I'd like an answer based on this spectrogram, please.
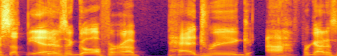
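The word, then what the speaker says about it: Padraig: the Irish version of the name Patrick is Padrig. Like you're right. P-A-D-R-A-I-G. Because there's athletes named like Padrick. Isn't like a Padrick Tony or something? Yeah. There's a golfer, Padrig.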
